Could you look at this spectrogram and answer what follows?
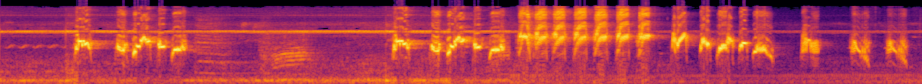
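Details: Red-whiskered bulbul morning competition singing, aimed at stimulating other birds: bright warbled phrases and fast chirp series, with a soft rasping sound in a pause and a steady high tone throughout.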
